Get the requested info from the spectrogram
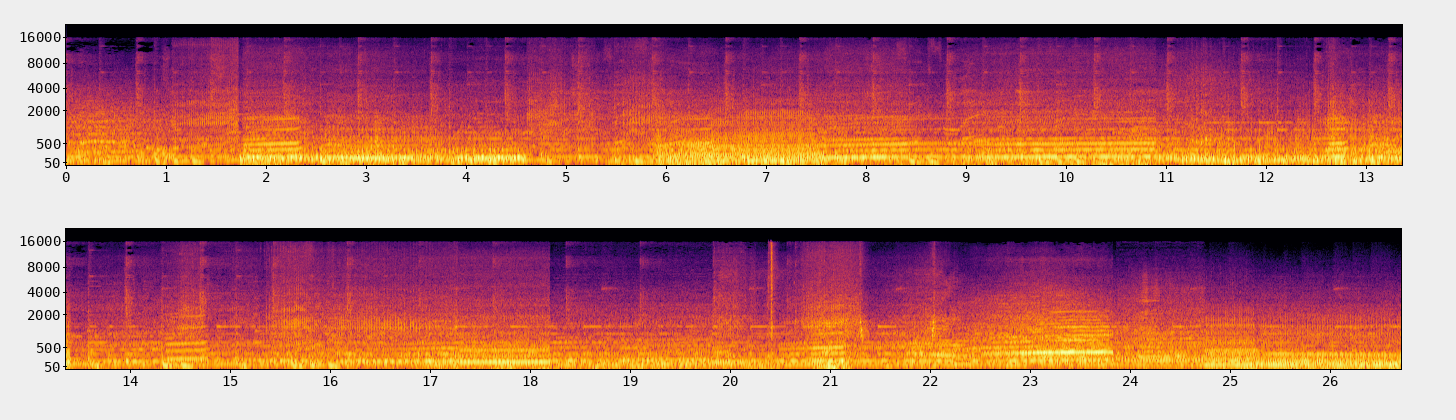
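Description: Motorcycle engine revving hard and shifting up through the gears, its pitch climbing and dropping again several times, over background music.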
